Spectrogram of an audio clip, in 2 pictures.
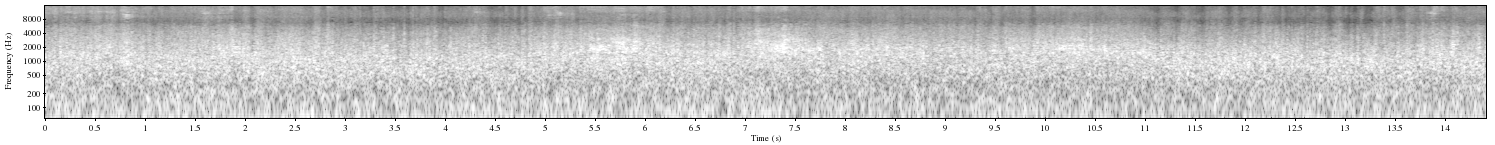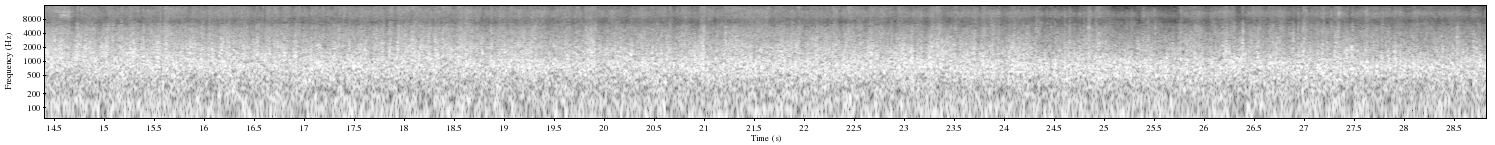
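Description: Diesel passenger train of the State Railway of Thailand running at speed, heard from a carriage window: a steady, loud rush of wheels on rail and the engine working as the train climbs the ramp onto the elevated track.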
